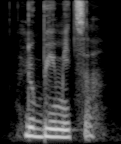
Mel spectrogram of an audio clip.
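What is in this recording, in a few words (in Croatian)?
"ljubimica", Croatian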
